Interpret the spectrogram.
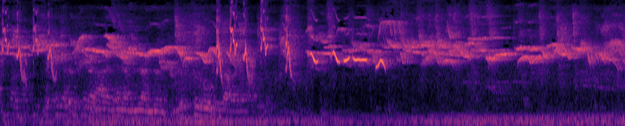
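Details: Oriental magpie-robin in a practice contest simulation before competing, level two; fast mimicking phrases of buzzy trills and clear slurred whistles, bursts of loud sharp notes midway, with overlapping birdsong and faint voices.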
